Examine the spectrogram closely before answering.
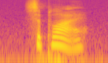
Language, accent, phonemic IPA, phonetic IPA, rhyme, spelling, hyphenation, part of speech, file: English, US, /səˈplaɪ/, [sʌˈpʰɫaɪ], -aɪ, supply, sup‧ply, verb / noun, En-us-supply.ogg
- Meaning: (verb) 1. To provide (something), to make (something) available for use 2. To furnish or equip with 3. To fill up, or keep full 4. To compensate for, or make up a deficiency of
